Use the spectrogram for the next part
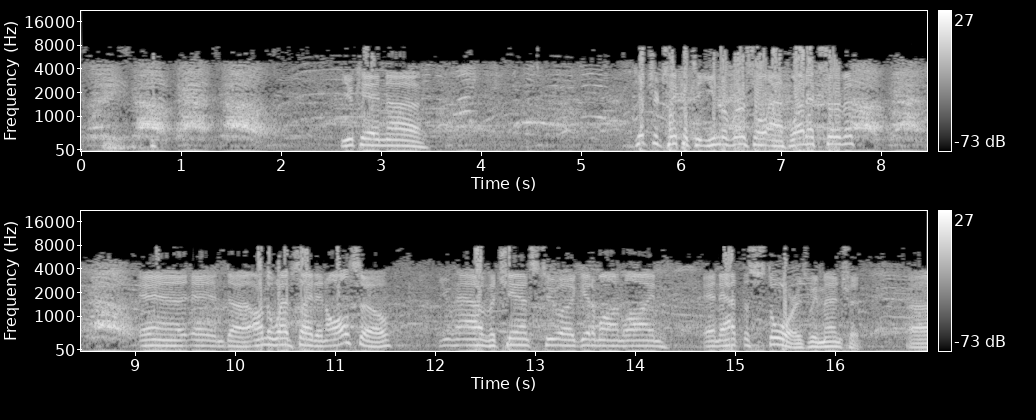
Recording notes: Live from Tight Ends Sports Bar in Plano, TX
